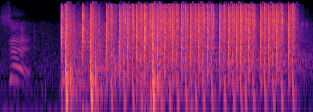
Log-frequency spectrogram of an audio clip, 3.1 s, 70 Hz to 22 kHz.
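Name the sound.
gunfire in the video game Arma 3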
